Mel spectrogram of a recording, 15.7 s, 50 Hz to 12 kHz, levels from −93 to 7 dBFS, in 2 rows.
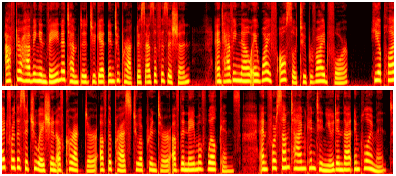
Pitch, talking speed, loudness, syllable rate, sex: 245 Hz, 180 wpm, -17 LUFS, 5.1 syllables/s, female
